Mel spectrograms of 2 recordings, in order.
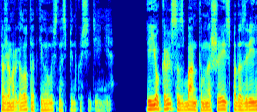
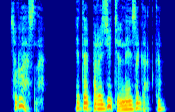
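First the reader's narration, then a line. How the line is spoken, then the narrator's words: Calm. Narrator (Russian): спокойно сказала вампирша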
